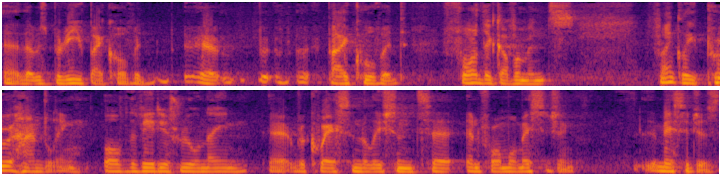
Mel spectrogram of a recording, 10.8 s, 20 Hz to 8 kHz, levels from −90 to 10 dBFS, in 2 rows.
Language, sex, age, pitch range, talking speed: English, male, 30-49, 120-135 Hz, 155 wpm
